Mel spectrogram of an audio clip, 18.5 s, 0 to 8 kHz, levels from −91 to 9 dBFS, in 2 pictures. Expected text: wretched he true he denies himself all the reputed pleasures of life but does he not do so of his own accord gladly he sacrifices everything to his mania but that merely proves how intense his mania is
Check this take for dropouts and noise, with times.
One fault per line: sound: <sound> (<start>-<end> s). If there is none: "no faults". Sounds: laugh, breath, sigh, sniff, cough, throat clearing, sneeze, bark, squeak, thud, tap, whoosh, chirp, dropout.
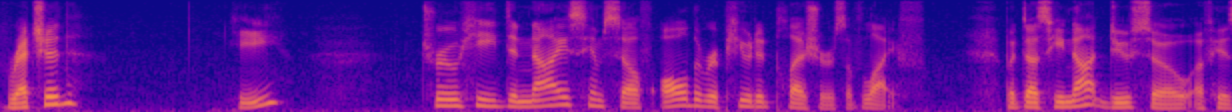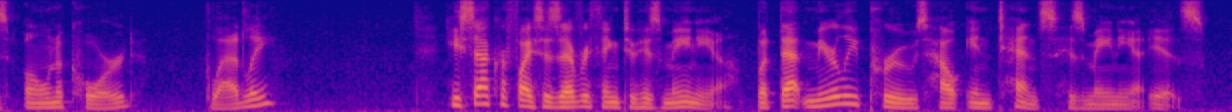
no faults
